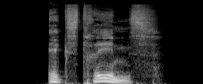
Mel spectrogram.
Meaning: genitive singular of Extrem
- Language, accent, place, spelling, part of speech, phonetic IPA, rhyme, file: German, Germany, Berlin, Extrems, noun, [ɛksˈtʁeːms], -eːms, De-Extrems.ogg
